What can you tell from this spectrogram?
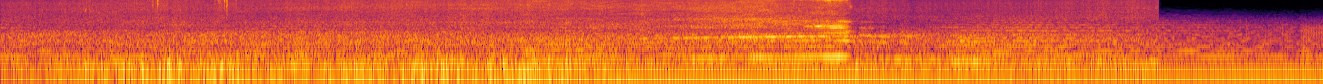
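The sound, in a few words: Toyota BTCC race car driving past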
